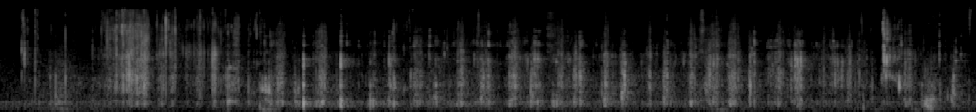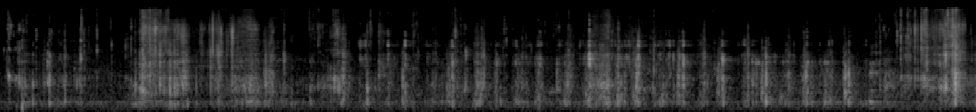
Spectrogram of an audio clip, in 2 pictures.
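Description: Close-miked eating of Little Caesars deep-dish pizza: crisp crust crunches as bites are taken, about a second in, around the middle and near the end, with steady crackly chewing between.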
